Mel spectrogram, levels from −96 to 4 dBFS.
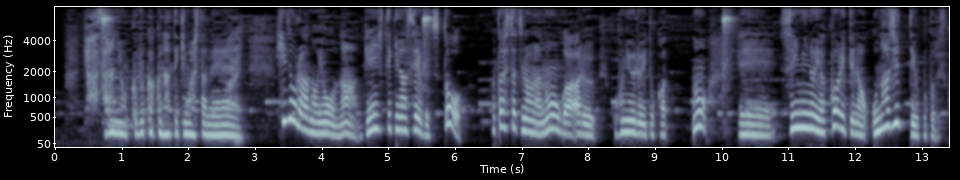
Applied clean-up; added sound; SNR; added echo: classical method log-MMSE.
